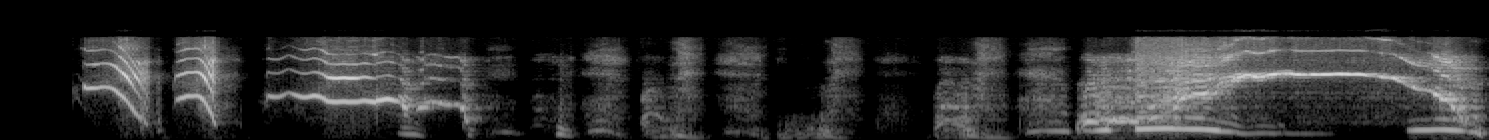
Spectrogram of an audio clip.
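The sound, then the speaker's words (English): A person imitates a cow to call a cow, giving a few short rising yelps and wavering vocal noises, then a long, loud, drawn-out lowing moo that swells and bends in pitch. “And then I immediately go right back to my cow sounds.”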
